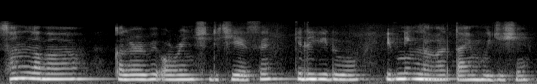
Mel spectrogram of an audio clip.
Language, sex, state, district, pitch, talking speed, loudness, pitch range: Nagamese, male, Nagaland, Dimapur, 235 Hz, 135 wpm, -14 LUFS, 225-250 Hz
